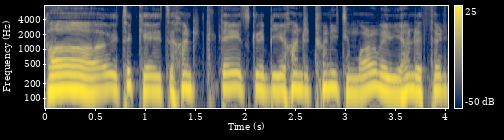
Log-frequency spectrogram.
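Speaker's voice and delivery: mocking the clueless. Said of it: "They're like".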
